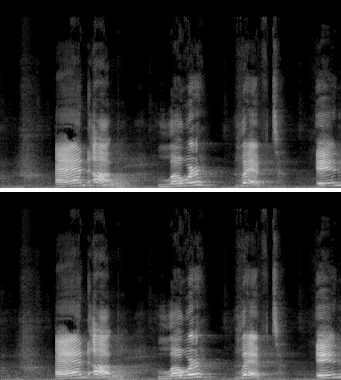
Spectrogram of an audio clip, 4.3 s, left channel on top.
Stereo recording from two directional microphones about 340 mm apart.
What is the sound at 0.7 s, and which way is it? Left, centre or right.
A woman's voice, centre.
